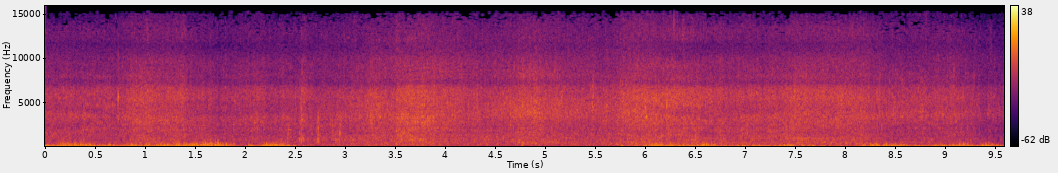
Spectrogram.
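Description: Waves wash and splash against rocks.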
